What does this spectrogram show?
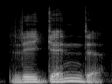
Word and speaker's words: Legende: lauter in einem ort das wort legende es beginnt auch hier mit einem offenen e dann schließt es sich entspannt es sich immer weiter legende am ende haben wir nur noch einen sogenannten nur lokal also ein fast verschluckten und eine unbewohnte and silbe legende lebende legende wegen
